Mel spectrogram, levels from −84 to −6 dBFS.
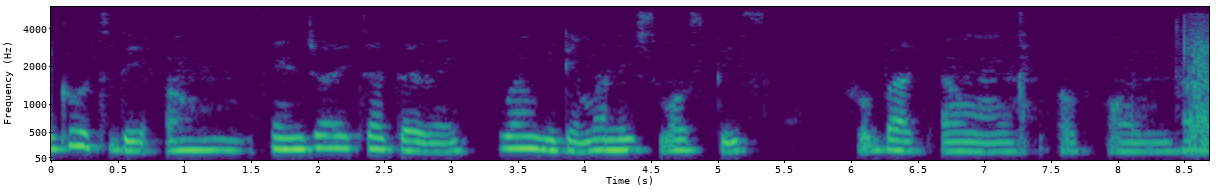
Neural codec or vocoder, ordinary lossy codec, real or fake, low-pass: none; none; real; 5.4 kHz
